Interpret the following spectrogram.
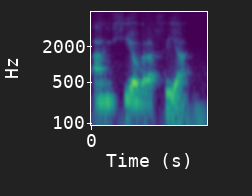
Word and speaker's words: angiografía: la diferencia, como una angiografía, que es como se pronuncia en castellano. Angiografía, porque los gatos se llaman gatos, no yatos, y que posiblemente no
